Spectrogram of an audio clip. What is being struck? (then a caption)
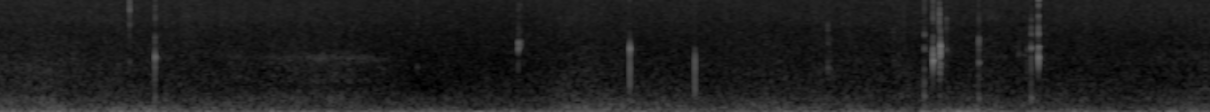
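Synthetic fur microphone windscreen. Fingertips of both hands rub and scratch a fluffy synthetic fur windscreen on a silver microphone. The sound is a steady, muffled low rumble with a few brief, bright scratchy clicks scattered through it.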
